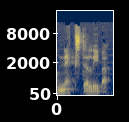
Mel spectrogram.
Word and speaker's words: Nächstenliebe: In Germany, it's called Nächstenliebe.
